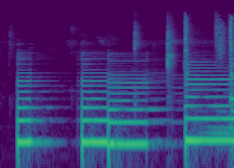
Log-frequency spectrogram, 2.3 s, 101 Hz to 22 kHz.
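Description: Sampled electric-guitar preset ('Brighter Humbucker AC15') in FLEX playing single notes from the FL Studio piano roll: three plucked notes about a second apart, each dying away, as notes are auditioned by ear to find the song's key.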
